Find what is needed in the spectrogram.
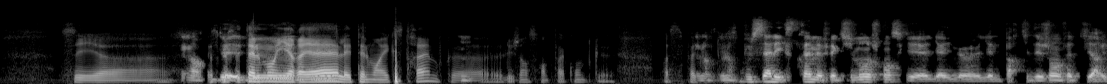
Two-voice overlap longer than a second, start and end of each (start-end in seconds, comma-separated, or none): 1.8-3.4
